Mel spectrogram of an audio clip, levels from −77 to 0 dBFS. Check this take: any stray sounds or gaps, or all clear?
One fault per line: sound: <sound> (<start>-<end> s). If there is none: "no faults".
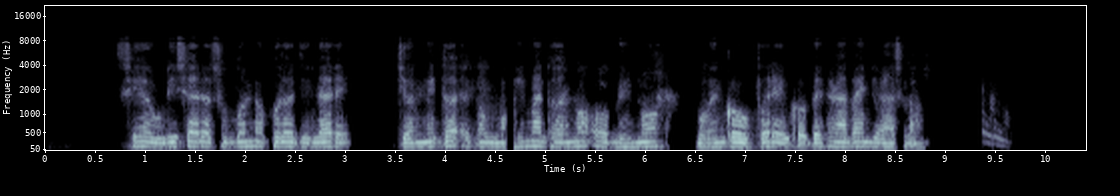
sound: dropout (4.6-4.7 s)
sound: chirp (9.4-9.7 s)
